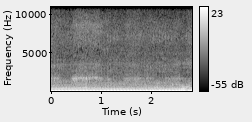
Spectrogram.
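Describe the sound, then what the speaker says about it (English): A Kawasaki ZX6R motorcycle fitted with a Two Brothers race exhaust idles loud and close in a steady, deep, smooth rumble, then the pitch rises sharply as the throttle is blipped at the end. "It does have a Two Brothers race exhaust."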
